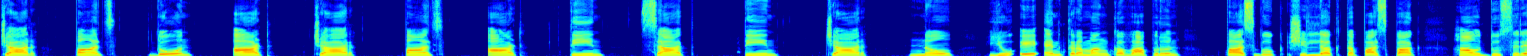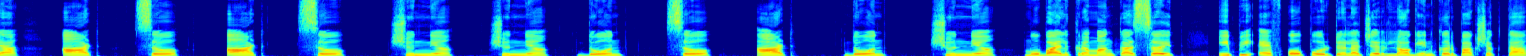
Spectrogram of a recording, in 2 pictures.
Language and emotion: Goan Konkani, neutral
